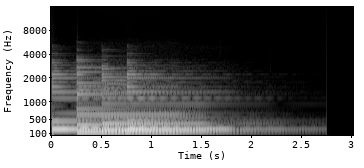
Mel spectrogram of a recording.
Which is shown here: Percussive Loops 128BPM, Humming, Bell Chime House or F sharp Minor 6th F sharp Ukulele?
F sharp Minor 6th F sharp Ukulele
